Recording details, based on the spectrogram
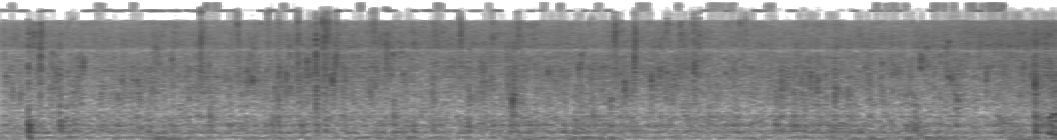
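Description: Kotlovina meat sizzles and crackles steadily in a hot pan right after being turned, with dense, continuous spitting and popping close up and no voices.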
